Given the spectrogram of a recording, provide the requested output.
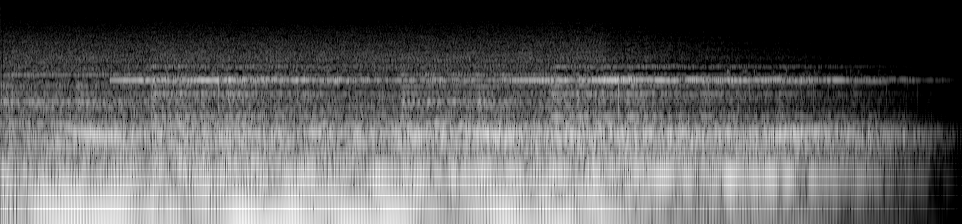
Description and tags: Little synth melody with a decent bass line.
scifi, massive, synth, harmonics, delay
